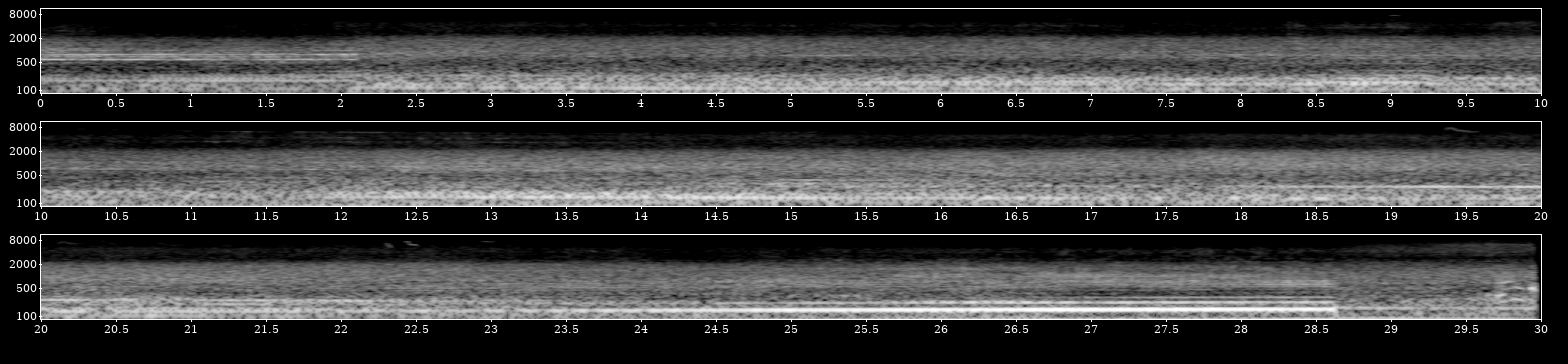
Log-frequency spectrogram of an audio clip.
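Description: A steady low engine hum over road-traffic noise, growing louder in the last few seconds and cutting off abruptly just before the end.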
